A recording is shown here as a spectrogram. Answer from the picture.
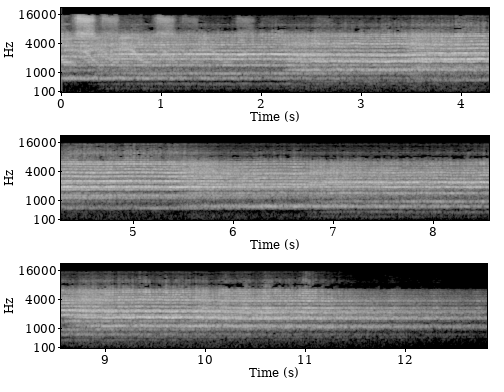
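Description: Sustained electronic synth chords with no drums or bass, the chord shifting every few seconds and fading out near the end: the outro of a dubstep track.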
